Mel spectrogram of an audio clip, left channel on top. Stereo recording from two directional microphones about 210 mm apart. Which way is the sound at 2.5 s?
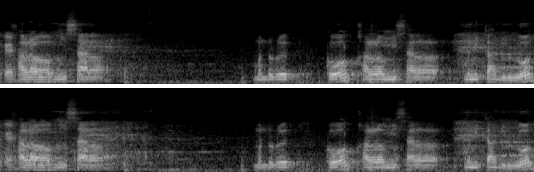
30° left (ahead or behind).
